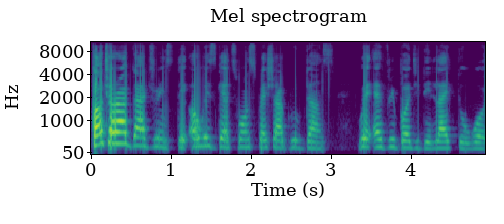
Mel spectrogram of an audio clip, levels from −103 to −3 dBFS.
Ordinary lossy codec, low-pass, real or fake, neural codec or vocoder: none; 9.9 kHz; real; none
